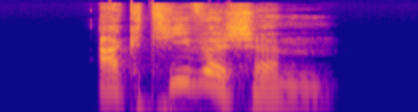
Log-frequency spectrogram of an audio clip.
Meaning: strong dative masculine/neuter singular of aktivisch
- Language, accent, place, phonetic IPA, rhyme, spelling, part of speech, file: German, Germany, Berlin, [akˈtiːvɪʃm̩], -iːvɪʃm̩, aktivischem, adjective, De-aktivischem.ogg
